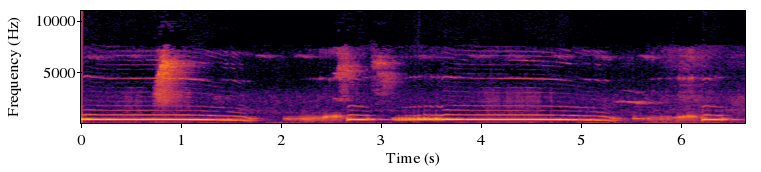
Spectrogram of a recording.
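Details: Barbary dove singing in the pelung style, used as a master recording for other doves. Two long, steady, clear coos, each slowly sliding down at the end, are separated by short rolling notes.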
